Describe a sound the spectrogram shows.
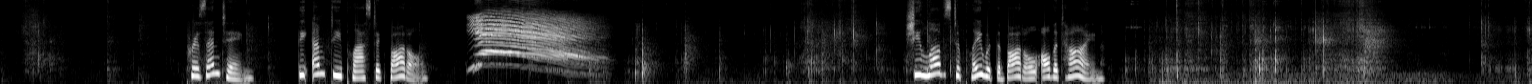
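A plastic bottle crinkles and crackles as a small dog paws and bites at it.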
